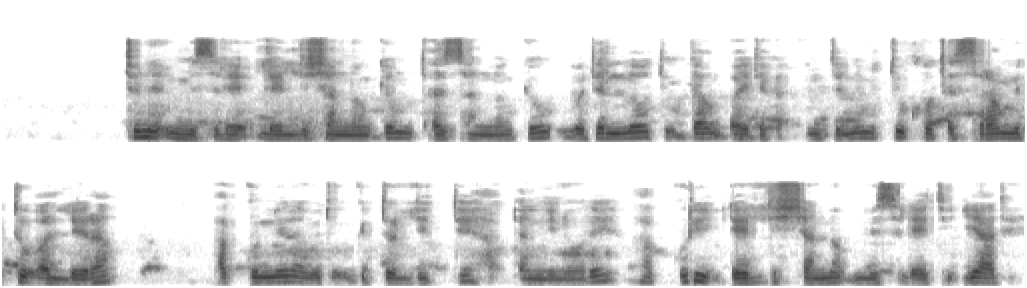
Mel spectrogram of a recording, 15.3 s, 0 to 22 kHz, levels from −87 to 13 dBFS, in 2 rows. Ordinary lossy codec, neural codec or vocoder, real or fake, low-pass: AAC, 32 kbps; none; real; 7.2 kHz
